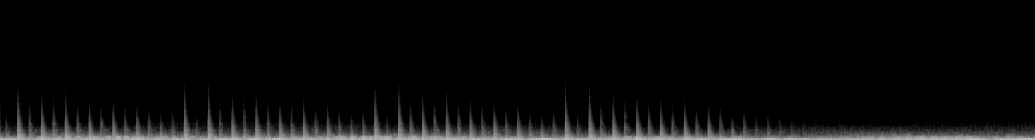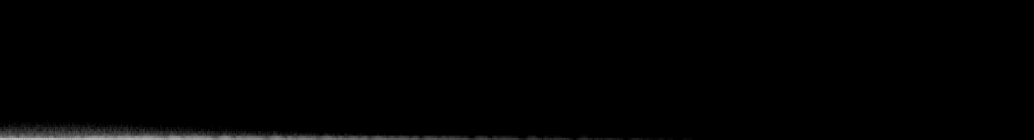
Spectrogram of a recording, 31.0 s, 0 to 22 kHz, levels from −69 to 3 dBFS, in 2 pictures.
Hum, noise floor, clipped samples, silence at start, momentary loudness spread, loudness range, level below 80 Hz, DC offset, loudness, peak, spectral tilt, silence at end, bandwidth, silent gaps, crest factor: none; under -90 dBFS; under 0.1%; 0 s; 11 LU; 11 LU; -62 dBFS; under 0.1%; -22 LUFS; -8 dBFS; -10.5 dB/octave; 9.4 s; 5.6 kHz; none; 16 dB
